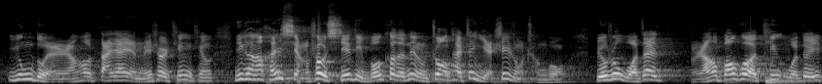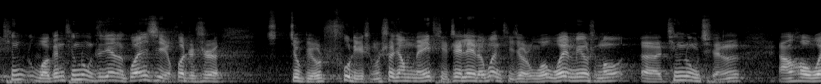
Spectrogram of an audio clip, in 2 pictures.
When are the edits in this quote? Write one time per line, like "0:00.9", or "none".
0:06.9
